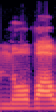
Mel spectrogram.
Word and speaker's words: Nåva: We chose to have Nova with the Norwegian O letter because it's the way we pronounce it in Norwegian.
